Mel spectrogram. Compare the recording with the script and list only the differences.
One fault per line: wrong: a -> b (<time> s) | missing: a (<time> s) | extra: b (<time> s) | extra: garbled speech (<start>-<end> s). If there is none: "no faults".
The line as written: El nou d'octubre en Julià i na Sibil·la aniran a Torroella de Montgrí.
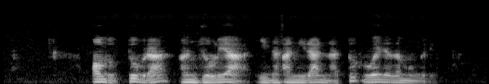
missing: nou (1.1 s)
missing: Sibil·la (2.8 s)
